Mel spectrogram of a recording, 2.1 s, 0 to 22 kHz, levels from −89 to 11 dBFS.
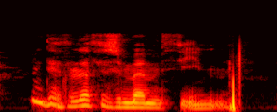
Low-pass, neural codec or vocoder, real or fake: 7.2 kHz; none; real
